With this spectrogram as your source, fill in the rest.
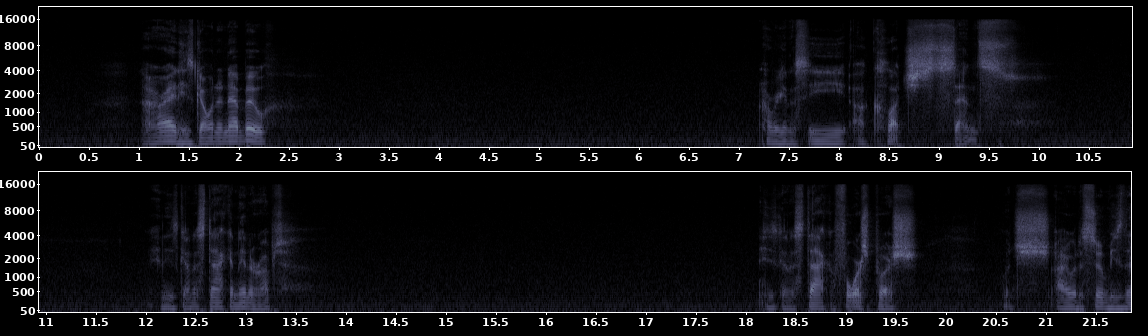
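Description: A young man speaks calmly in short bursts, close to a microphone.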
